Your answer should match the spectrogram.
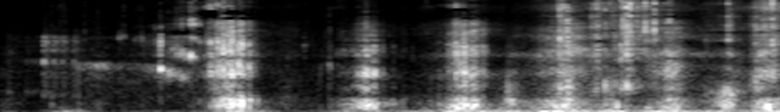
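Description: Crunching and chewing of Ruffles potato chips during a taste test: a few crisp bites followed by steady, dense crunching toward the end, with no talking.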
